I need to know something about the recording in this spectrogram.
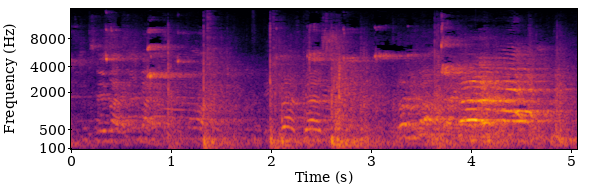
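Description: Spectators and players shout and cheer in an echoing gym.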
